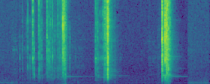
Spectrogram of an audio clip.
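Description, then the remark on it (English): A real mechanical camera shutter, fired by a spring cocked by a hand winder, fires several times, each crisp metallic click-clack preceded by a brief winding rattle, fairly loud against a quiet background with no talking. “Give me a real mechanical sound of a real mechanical shutter, one that's fired by a real spring that's cocked by a real hand winder.”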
